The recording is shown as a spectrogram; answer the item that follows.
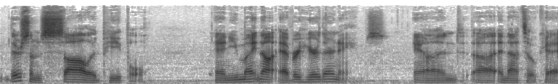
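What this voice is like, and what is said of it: Subdued, quieter sick voice. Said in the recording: “You probably hear in my voice, I got the COVID ... a tone that's that's not you know 10 decibels below what it normally is”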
